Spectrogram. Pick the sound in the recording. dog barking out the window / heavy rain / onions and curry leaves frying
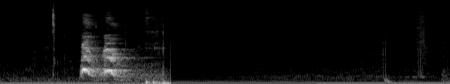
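dog barking out the window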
